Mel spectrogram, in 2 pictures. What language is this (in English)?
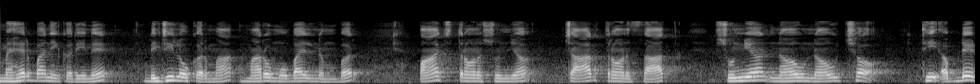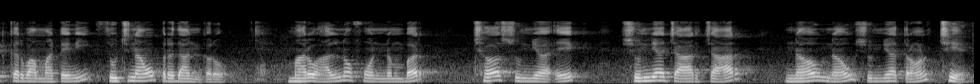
Gujarati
